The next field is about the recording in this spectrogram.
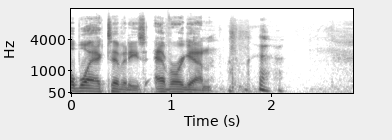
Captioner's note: laughing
